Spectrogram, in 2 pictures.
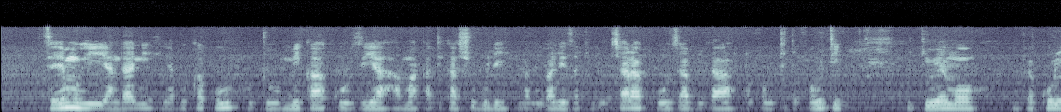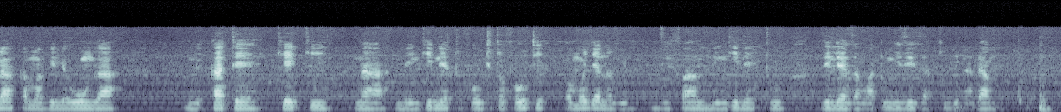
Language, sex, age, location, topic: Swahili, male, 25-35, Nairobi, finance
